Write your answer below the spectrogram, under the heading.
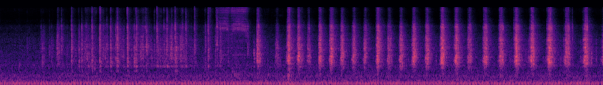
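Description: A person making quick kissing clicks with the lips to call a cat: a steady run of sharp clicks, about five a second, growing louder about three seconds in, over a steady low rumble.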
